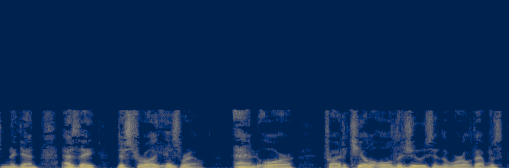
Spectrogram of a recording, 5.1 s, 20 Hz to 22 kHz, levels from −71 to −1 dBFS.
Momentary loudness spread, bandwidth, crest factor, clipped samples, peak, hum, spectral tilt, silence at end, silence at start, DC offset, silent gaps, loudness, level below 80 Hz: 6 LU; 8 kHz; 16 dB; under 0.1%; -10 dBFS; none; -7 dB/octave; 0.1 s; 0 s; under 0.1%; none; -26 LUFS; -52 dBFS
